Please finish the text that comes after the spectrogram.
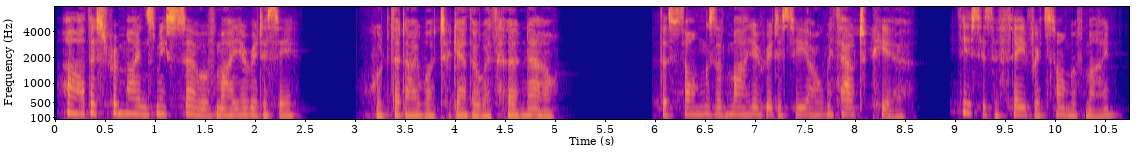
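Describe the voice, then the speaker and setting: A gentle, sorrow-tinged male musician from a video game. The voice is light and rather high for a man, delivered softly and with genteel care. Every phrase is formal, theatrical and ornately polite, carrying a wistful devotion. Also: steady tone, normal speed. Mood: tender devotion. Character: gentle, melancholy court musician, devoted and courteous.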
